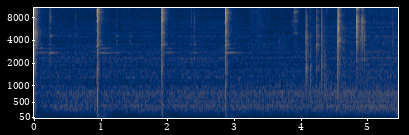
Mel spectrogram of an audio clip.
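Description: Hand hammer blows on a red-hot 3/4-inch square mild steel bar on an anvil: four heavy strikes about a second apart, then a quick run of five lighter taps near the end.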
